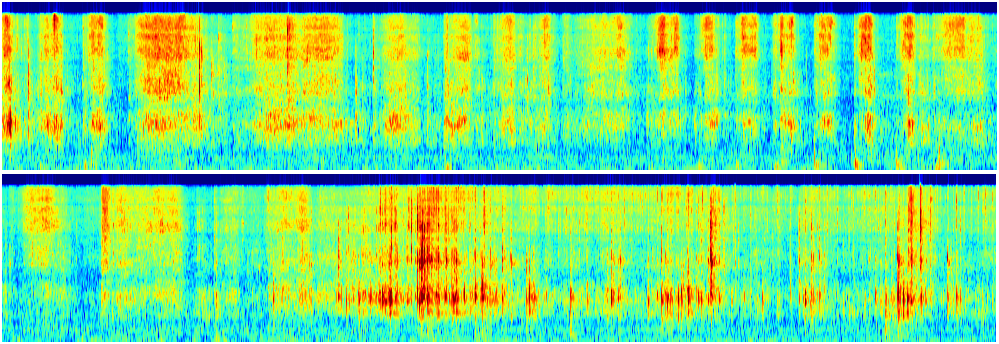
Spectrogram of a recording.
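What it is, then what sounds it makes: Shaved bar soap. Gloved hands rub, scoop and sprinkle crumbled dry shaved bar soap powder and shavings in a black plastic bowl. Soft, continuous crumbly rustling and scratchy crackles fill the clip, with a bright granular texture and small sharper ticks as the flakes fall and shift. A steady low background hum sits underneath.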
